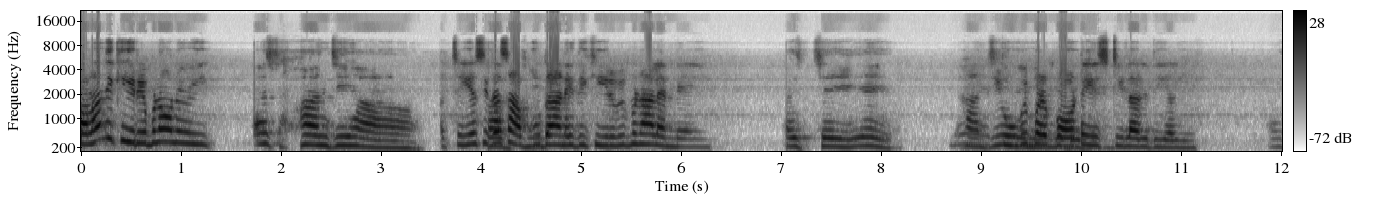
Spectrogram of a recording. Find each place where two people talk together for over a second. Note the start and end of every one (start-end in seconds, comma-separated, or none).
8.8-10.3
